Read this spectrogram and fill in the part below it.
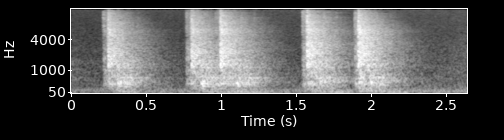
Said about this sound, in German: ist das hier Mr. Landgrens Schreibmaschine? Ja, eine Remington.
